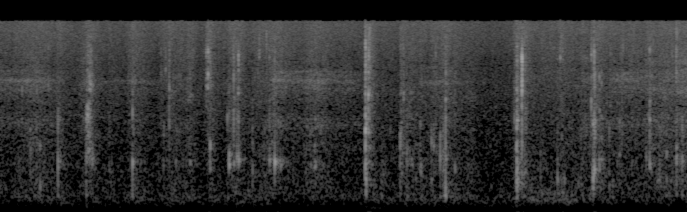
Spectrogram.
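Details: Six-month-old female Akita puppy indoors, struggling to chew a sticky chocolate eclair toffee: irregular wet clicks and smacking bites scattered through a quiet small room, several sharper crunching snaps standing out.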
